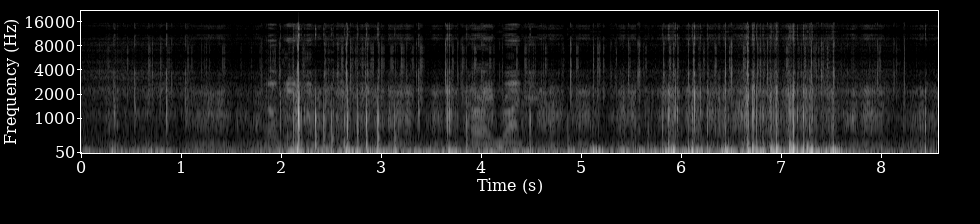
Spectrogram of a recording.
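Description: Hurried running footsteps thudding on a grassy slope as a tandem paraglider runs to launch. The steps start about two seconds in and stop shortly before the end as the glider lifts off.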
